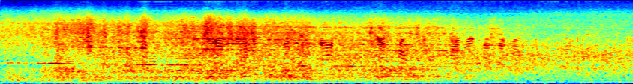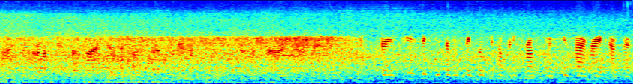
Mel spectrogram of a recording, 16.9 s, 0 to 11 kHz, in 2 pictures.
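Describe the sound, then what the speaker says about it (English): A heavy jet departing runway 25 right at LAX produces a loud, sustained roar that peaks early and then slowly fades as it climbs away, with a voice speaking over the noise. "That was a super heavy, a heavy departure on 25 right."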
